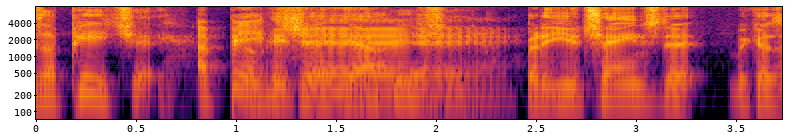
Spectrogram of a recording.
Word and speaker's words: Appice: just found out you're the way you really pronounce your name is AI right yeah Ace well a piece aie the Italian is a piche a but you changed it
